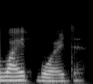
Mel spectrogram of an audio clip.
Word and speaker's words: whiteboard: here the teacher wrote the assignment on the Whiteboard whiteboard okay very good good job he nailed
